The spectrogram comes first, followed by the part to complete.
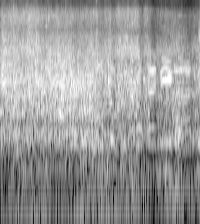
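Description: Diesel engine of a SEM wheel loader running loudly as it works a demolition site, its bucket pushing into building rubble, with voices behind it.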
